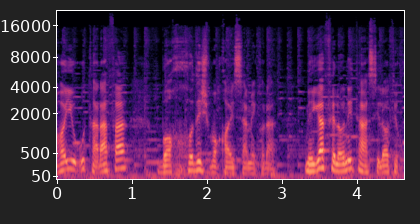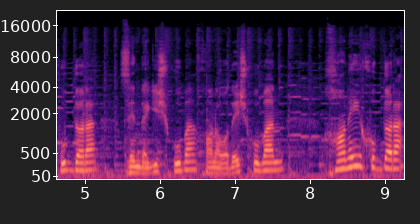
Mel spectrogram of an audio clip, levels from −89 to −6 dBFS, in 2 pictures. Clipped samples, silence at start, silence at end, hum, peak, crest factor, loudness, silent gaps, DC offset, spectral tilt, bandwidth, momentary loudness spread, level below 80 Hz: under 0.1%; 0 s; 0 s; none; -8 dBFS; 20 dB; -28 LUFS; none; under 0.1%; -5 dB/octave; 19 kHz; 13 LU; -48 dBFS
